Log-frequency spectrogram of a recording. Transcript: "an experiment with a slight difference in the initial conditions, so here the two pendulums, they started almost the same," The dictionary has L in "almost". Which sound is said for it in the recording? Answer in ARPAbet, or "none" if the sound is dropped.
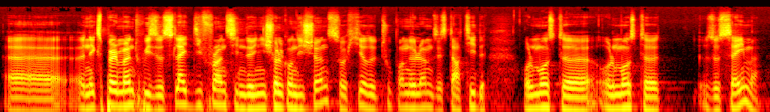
L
